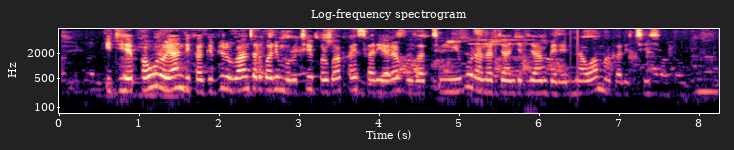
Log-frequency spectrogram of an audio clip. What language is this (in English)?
Kinyarwanda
